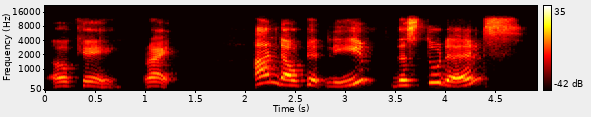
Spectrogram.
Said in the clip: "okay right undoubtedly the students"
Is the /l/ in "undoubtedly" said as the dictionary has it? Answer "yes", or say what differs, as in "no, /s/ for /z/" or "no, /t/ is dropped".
yes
